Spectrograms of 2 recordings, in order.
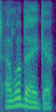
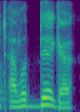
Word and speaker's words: Talladega: It is not pronounced Talladega. It is pronounced Oh, Talladega by mm, people who live in Talladega.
